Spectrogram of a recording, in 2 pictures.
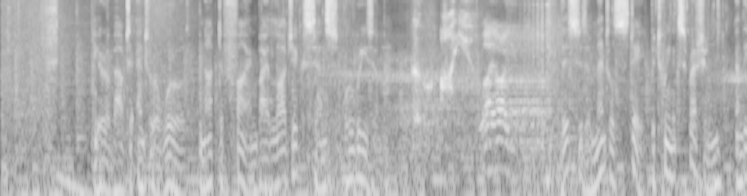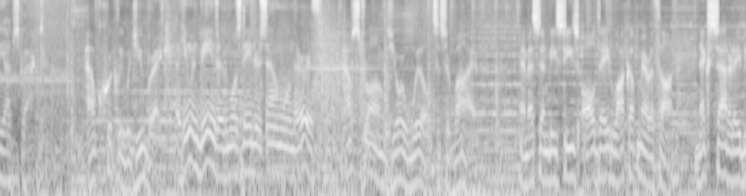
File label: Promo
